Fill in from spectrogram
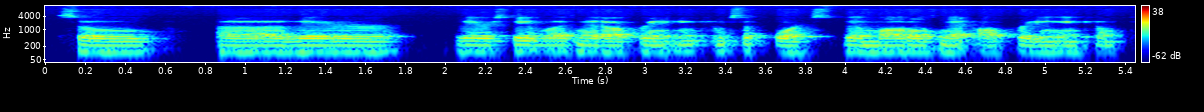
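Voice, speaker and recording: A man testifying as an assessor at a review board over a video call, halting, with many fillers and restarts. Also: fairly low pitch, monotone, creaky. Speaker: city assessor presenting at a hearing. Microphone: remote video call, microphone held close. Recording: tinny video-call audio with faint hiss.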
